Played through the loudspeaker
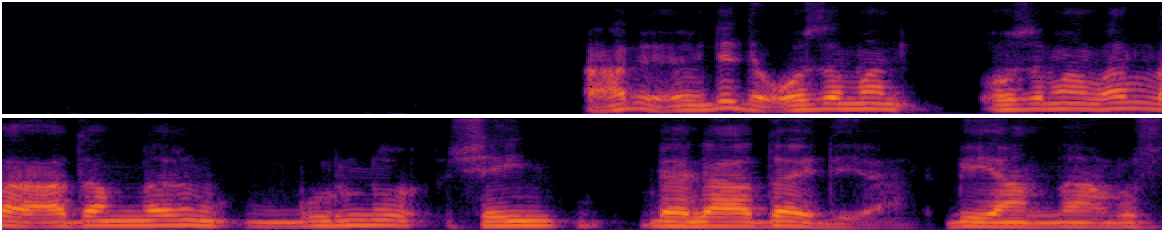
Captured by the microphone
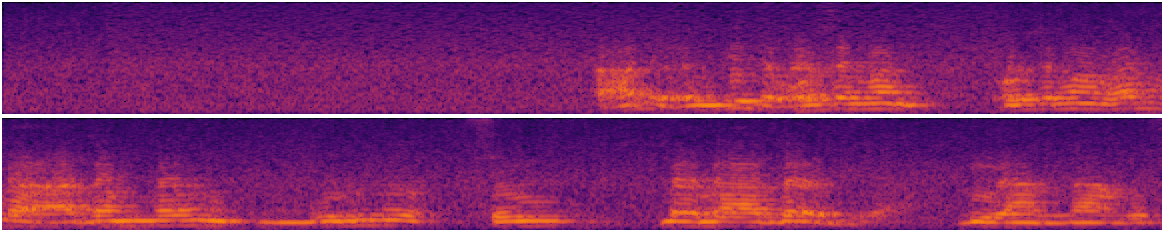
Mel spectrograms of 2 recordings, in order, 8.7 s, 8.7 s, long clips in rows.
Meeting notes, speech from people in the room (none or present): none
